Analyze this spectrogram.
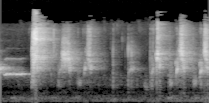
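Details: Budgerigar kept as a pet imitates talk. It opens with a level whistle, then a sharp burst and a string of scratchy, high syllables in uneven bursts.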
